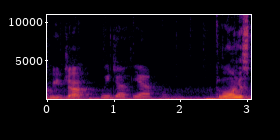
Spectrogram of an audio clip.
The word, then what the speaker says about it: Ouija: Ouija board? Yeah, but it's actually pronounced Ouija.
